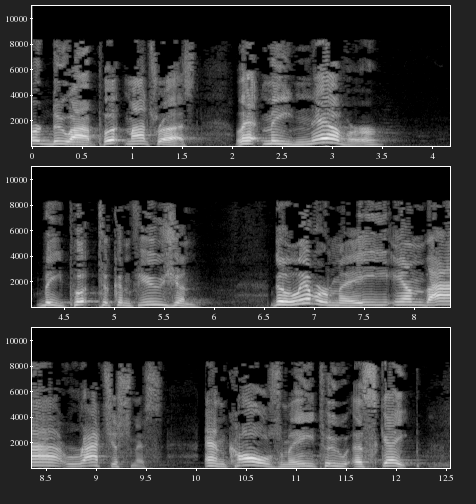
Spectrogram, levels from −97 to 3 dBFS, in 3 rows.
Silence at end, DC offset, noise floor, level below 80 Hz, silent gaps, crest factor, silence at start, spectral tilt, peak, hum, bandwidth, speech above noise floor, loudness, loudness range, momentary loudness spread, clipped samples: 0.45 s; under 0.1%; -72 dBFS; -70 dBFS; none; 18 dB; 0 s; -4.5 dB/octave; -4 dBFS; none; 8.8 kHz; 53 dB; -20 LUFS; 4 LU; 14 LU; under 0.1%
